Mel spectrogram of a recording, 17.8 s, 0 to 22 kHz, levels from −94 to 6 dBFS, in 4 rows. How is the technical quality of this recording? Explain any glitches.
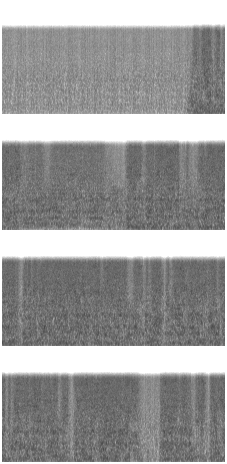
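Quality is held back by heavy codec processing across the whole recording, plus a short stretch where the pickup seems to change.

Opus voice compression runs throughout: at 12 kbps in SILK wideband mode the coder trims everything above roughly 8.8 kHz and quantises the excitation coarsely. That leaves the speech muffled and a bit hoarse, with a faintly robotic edge that's plainly audible.

From 4.81 to 6.95 s there's a switch to a distant microphone, likely because the close mic dropped out and a farther one stood in. The voice suddenly goes roomy and hollow, thinner in the bass, about 5 dB quieter, with faint room noise roughly 35 dB under the speech.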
